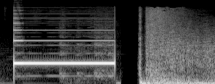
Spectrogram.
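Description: A loud, steady, high-pitched censor bleep lasting about a second. After a short gap comes a sudden crash-like editing sound effect that fades away slowly.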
